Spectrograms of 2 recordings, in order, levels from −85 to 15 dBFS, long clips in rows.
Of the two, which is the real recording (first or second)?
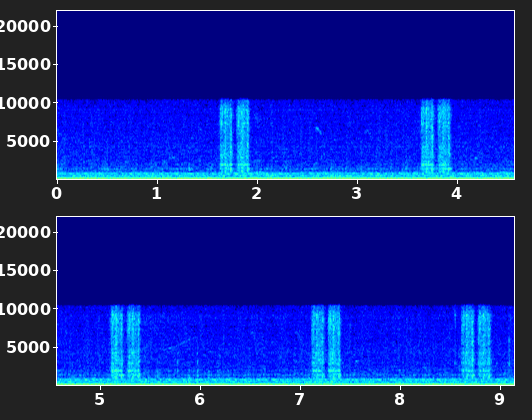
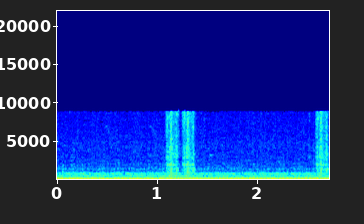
second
